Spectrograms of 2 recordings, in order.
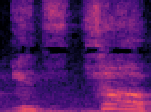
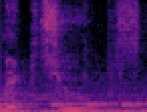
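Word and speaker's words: Chubb: chubs bro that that's how the name is pronounced c h u BB D flight it's chub I promise you it's chub it's not CHS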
